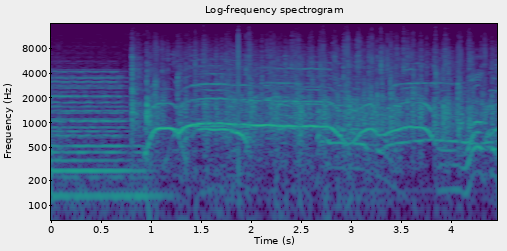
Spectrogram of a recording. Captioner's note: audience applauds, cheers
